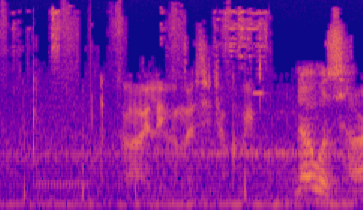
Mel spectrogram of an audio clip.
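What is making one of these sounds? A young woman speaks quietly into a phone.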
